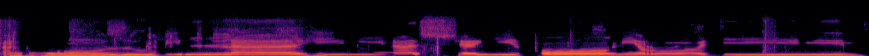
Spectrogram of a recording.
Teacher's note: Huruf zal itu ujung lidahnya ada di ujung gigi seri atas, tetapi dia tidak menempel kuat. Ya, tidak ya, jadi tidak menempel kuat ya, tidak menempel kuat, hanya menyentuh saja karena huruf zal ini dilihat dari sifatnya itu termasuk memiliki sifat yang rohlah ya.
